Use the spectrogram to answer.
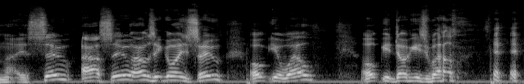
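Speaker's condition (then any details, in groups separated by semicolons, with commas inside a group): No condition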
